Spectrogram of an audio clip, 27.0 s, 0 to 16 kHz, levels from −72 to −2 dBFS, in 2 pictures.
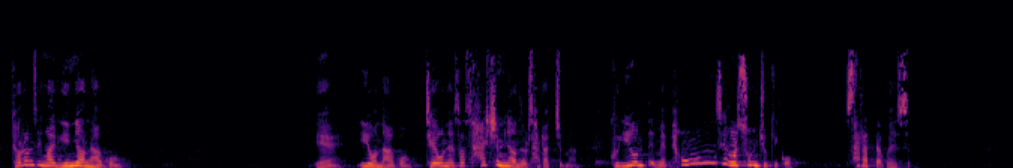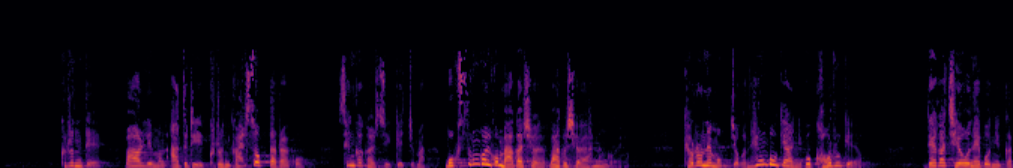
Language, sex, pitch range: Korean, female, 195-280 Hz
